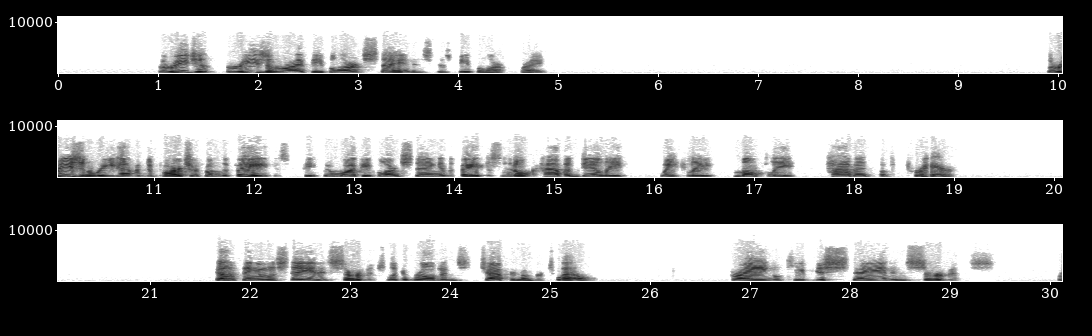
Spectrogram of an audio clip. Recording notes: Sermon delivered at Pilgrim Baptist Church on Thursday, August 24, 2023, at 6-15 pm.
